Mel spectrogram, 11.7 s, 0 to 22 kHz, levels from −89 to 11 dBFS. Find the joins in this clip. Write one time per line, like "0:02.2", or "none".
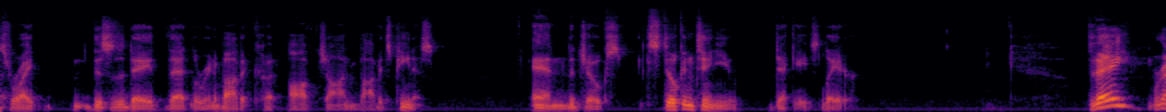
none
